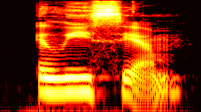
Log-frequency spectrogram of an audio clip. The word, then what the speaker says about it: Elysium: And you guys are heading toward the Elysium.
